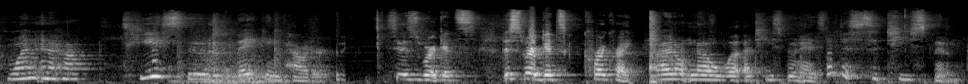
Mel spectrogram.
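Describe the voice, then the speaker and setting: A woman's voice: fairly high pitch, normal speed, recorded from a distance. A teenage girl chatting casually as she bakes in her home kitchen, rambling and poking fun at herself, filmed on a phone camera. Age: teens. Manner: chatty, self-mocking, rambling. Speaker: vlogger. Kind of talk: casual baking vlog. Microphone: phone camera at a distance. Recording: roomy kitchen, off-mic, music.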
